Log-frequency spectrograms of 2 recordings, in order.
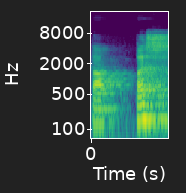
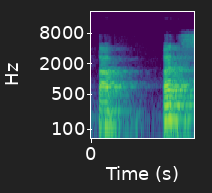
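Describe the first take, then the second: First: The final t becomes a strong s sound. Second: The final t has a slight hiss. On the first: The speaker calls it wrong. "nggak boleh dibaca S banyak" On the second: The speaker calls it right. "jadi ada S-nya, ada S-nya"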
